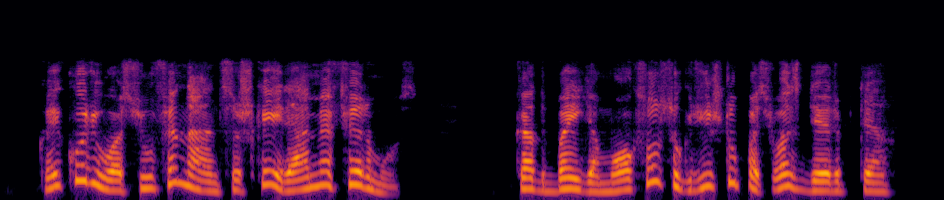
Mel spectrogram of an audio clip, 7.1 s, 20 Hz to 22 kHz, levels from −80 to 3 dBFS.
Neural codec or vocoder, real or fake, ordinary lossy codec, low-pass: none; real; Opus, 24 kbps; 7.2 kHz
